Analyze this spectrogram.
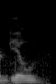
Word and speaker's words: Gill: had mentioned that the Supreme Court might hear Gill v. Whitford, and that's the proper pronunciation, not Gale v.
